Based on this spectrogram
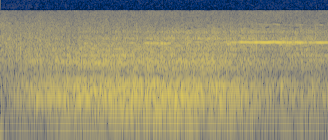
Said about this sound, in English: And suddenly, a car drove up.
